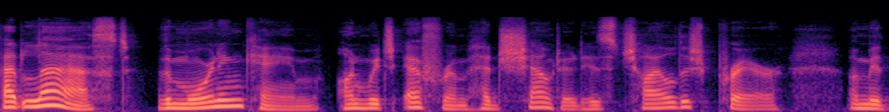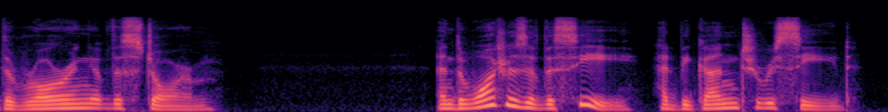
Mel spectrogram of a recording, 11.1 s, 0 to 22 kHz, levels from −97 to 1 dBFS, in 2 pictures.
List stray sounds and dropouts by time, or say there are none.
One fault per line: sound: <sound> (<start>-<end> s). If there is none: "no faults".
no faults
